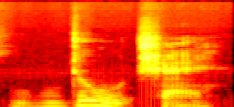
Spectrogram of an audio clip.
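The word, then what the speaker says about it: duce: dictator okay and the word for this is duche duche next up we have espresso espresso it's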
